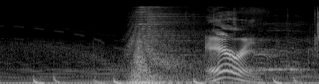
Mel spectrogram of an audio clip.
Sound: whoosh

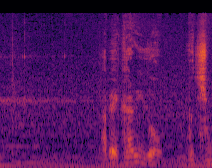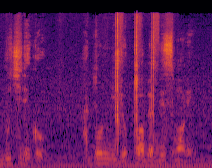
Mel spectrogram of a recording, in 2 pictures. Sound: foreign language

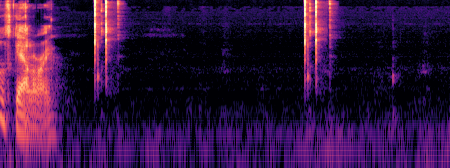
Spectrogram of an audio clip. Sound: mouse clicks

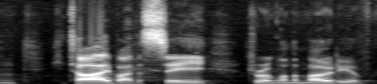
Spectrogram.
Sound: speaking in foreign language

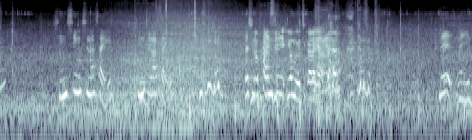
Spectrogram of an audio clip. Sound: laughs

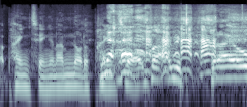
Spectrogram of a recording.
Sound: Awkwafina laughs

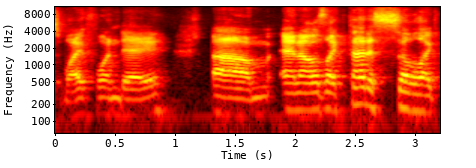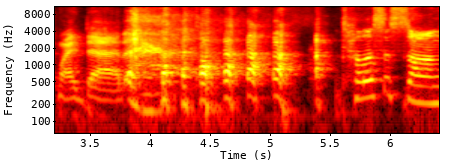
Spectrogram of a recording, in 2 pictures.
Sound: laughs

